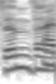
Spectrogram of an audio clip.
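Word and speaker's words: Wim Wenders: We are going to be doing Paris, Texas by Vim Venders. I've heard of it by what? His name is Vim Venders, a German guy. It's spelled like Whim Wenders, but Oh, yeah. German. Okay. Okay.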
